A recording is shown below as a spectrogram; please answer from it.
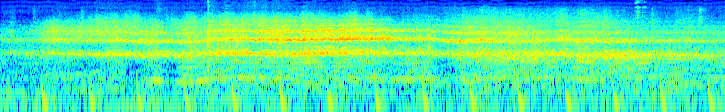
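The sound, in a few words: Ford Mustang GT drifting with tire squeal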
